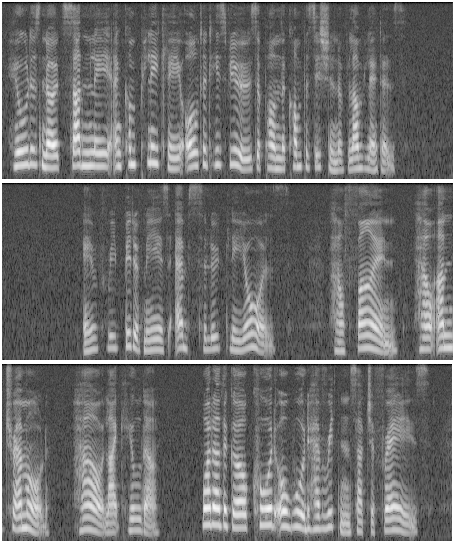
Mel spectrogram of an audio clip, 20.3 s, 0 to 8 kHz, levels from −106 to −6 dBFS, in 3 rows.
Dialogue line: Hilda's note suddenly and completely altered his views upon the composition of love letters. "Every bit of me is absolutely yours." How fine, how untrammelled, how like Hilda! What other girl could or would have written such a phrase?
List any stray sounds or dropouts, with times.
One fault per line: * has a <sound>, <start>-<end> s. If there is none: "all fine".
all fine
